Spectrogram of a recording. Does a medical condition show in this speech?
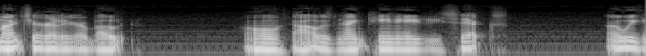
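Yes: ALS; diagnosed about two years ago.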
